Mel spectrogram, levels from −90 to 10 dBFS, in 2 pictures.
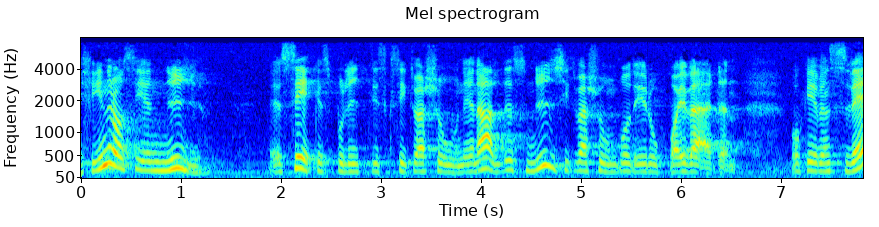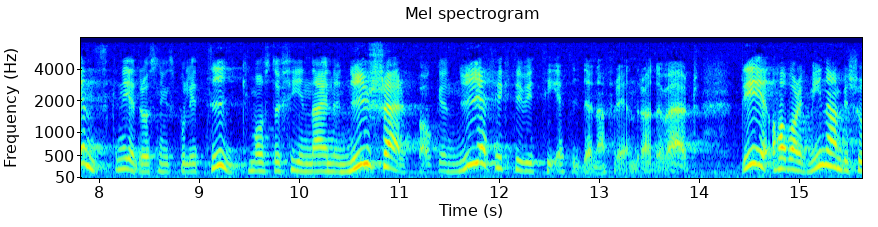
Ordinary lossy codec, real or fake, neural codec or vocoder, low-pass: none; fake; vocoder, 22.05 kHz, 80 mel bands, WaveNeXt; 7.2 kHz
